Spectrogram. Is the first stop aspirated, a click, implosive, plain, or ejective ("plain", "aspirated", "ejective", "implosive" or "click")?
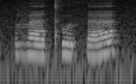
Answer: aspirated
